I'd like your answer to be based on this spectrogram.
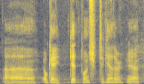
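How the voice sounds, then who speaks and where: A man from Chicago, giving a comedic keynote speech to a conference audience, with animated, mock-outraged punchlines. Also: medium pitch, unhurried. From Chicago, United States. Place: large conference hall. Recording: long hall reverb.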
